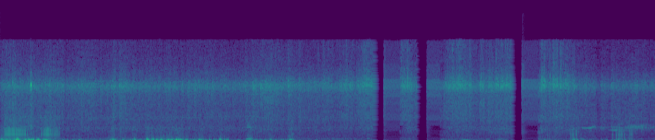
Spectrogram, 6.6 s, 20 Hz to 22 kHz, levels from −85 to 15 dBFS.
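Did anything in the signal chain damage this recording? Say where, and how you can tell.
Yes, the damage is at the network stage, in the receiver's jitter buffer. The first sign is a short stall from a late packet at 3.67 s. The last sound is held for an extra 20 ms and then carries on from the same point, so nothing is lost. A packet simply arrived after its slot.

Next come three call audio freezes, at 3.73 to 4.00 s, 4.16 to 4.40 s and 5.11 to 5.38 s. Each one stretches the last sound into a fading buzz for 230 to 260 ms, ending in roughly 40 to 50 ms of silence, and then the audio resumes where it stopped. The likely cause is packets held up in transit that drained the buffer.

Finally there's a jitter buffer slow-down from 5.97 to 6.52 s. The audio plays at about 84% speed but keeps its pitch, with sounds drawn out. The receiver repeated pitch periods to add 94 ms and rebuild its reserve after those gaps.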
